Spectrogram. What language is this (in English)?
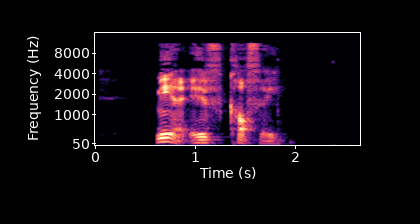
Cornish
